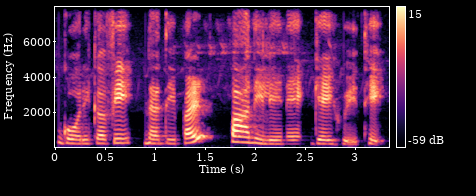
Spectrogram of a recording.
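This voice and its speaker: A woman's voice: a little high, slow. A woman narrating a scripted children's moral story.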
